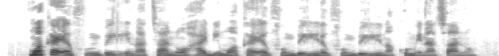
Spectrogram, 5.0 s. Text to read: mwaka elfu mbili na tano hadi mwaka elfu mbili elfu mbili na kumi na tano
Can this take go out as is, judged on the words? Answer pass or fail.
pass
